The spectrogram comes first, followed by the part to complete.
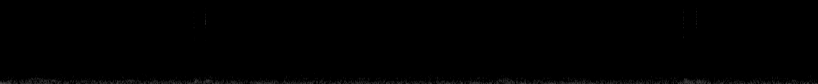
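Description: Near silence: room tone, with two faint short clicks, one about two seconds in and one near seven seconds.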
